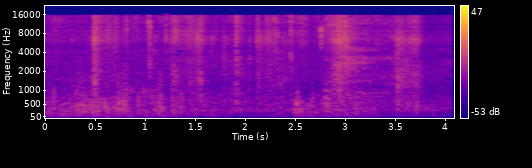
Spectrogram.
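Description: Irregular footsteps in wet snow and slush, over a steady rush of storm wind on the microphone.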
